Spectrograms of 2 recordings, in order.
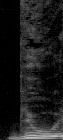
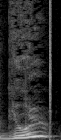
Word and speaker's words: Bioul: formation et de bio bio on ne prononce pas le l on dit bien on peut dire buell bon alors ça fait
